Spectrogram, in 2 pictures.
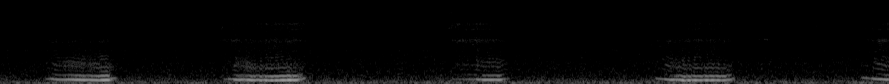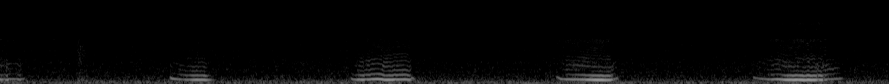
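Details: Albino cat sleeping and snoring steadily: soft, buzzing snores about every two seconds, roughly 30 a minute.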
